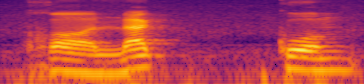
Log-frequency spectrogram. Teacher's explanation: Ayat yang keenam khalaqakum, idghamul qaf fil kaf, diidghamkan qaf pada kaf, khalaqkum.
